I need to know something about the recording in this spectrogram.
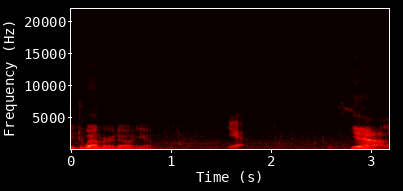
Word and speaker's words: Dwemer: I'm just wondering where you got the ooh sound out of DWE.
